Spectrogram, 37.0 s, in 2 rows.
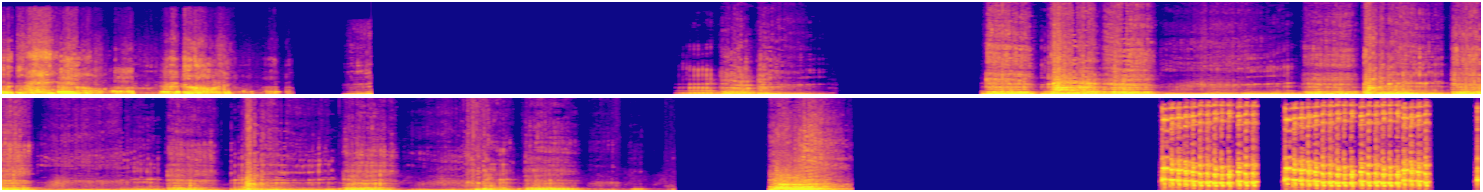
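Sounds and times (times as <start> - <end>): tiger roaring and growling: 0.0 - 3.7, 4.3 - 4.7, 8.5 - 10.5, 12.3 - 27.0, 28.1 - 29.2.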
